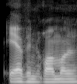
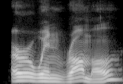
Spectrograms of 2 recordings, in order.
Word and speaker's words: Erwin Rommel: That's where Erwin Rommel, uh Erwin Rommel, if I want to use the uh the English pronunciation, is born.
